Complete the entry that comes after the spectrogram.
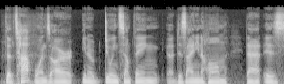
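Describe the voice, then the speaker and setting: A man's very deep, low voice with fairly even intonation, in a very clean recording with a silent background. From Tampa Bay, Florida. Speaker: general contractor and real estate show host. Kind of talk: casual radio interview. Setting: radio studio.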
